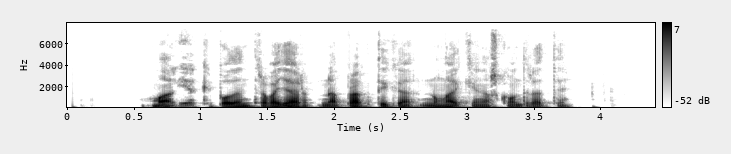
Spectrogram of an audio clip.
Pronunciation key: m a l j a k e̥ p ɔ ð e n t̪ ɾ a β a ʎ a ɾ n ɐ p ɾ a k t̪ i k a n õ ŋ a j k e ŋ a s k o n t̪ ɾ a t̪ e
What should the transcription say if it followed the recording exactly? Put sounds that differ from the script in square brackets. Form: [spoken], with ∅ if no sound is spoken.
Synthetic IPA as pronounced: m a l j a k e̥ p ɔ ð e n t̪ ɾ a β a ʎ a ɾ n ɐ p ɾ a k t̪ i k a n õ ŋ a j k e ŋ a s k o n t̪ ɾ a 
